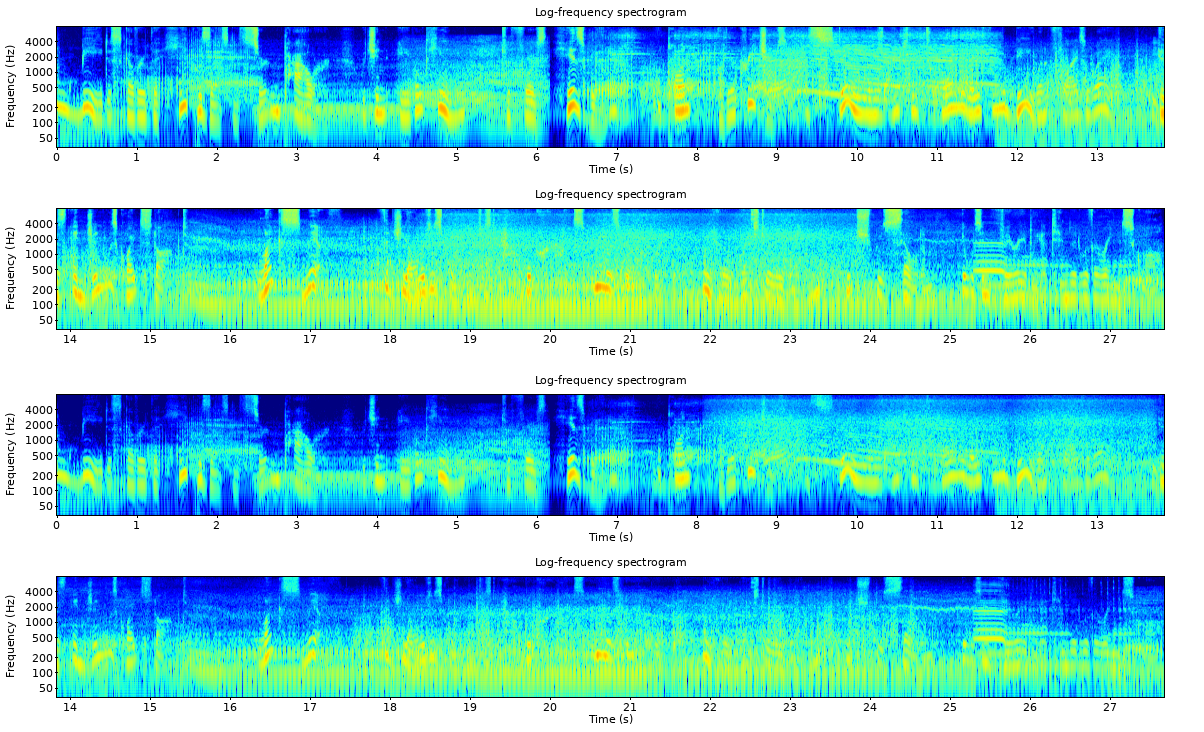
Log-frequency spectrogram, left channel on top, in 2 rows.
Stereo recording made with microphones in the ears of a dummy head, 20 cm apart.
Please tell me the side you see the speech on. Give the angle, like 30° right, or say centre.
50° left.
